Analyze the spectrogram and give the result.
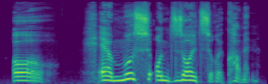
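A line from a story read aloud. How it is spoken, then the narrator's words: Calling out. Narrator (German): rief Sir John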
